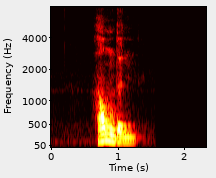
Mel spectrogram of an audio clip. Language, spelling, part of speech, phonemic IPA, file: Dutch, handen, noun, /ˈɦɑn.də(n)/, Nl-handen.ogg
- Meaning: plural of hand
